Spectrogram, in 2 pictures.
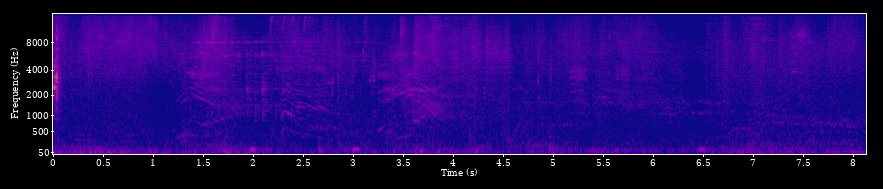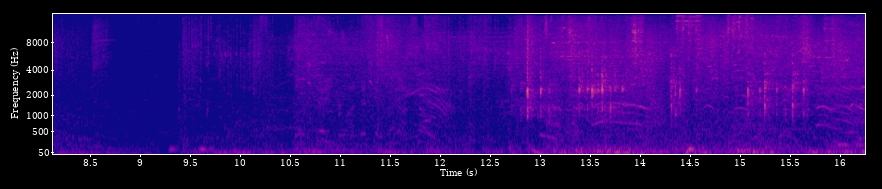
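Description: Game sound effects of spells and strikes clash and crackle.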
